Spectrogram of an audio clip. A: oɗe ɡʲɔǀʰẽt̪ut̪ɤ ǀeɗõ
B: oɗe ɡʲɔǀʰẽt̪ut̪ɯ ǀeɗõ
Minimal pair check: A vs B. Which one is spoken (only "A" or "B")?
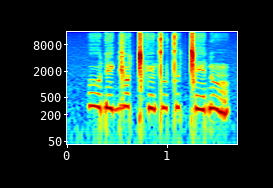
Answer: B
